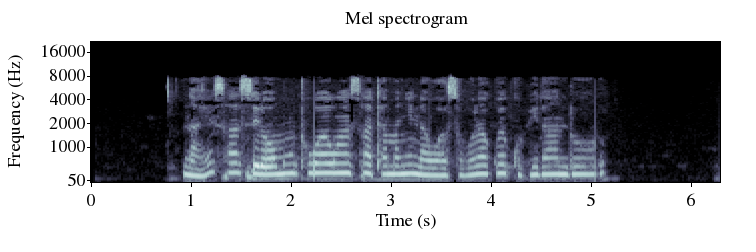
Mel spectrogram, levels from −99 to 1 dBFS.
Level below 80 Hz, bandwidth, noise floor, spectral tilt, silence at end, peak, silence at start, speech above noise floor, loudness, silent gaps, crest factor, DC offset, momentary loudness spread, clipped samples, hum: -58 dBFS; 8.4 kHz; -81 dBFS; -3.5 dB/octave; 1.15 s; -4 dBFS; 0.95 s; 61 dB; -20 LUFS; none; 16 dB; under 0.1%; 11 LU; under 0.1%; none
